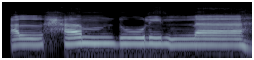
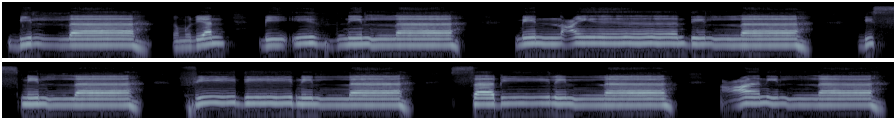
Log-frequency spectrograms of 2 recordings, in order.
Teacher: lafaz Allah apabila huruf sebelumnya berharokat kasrah, maka terhukumi tarqiq atau tipis. Jadi tidak ada perubahan atau tidak ada sifat arid pada huruf lam tersebut.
